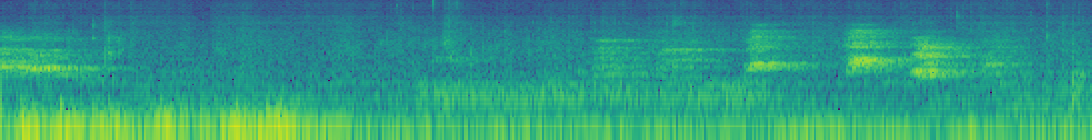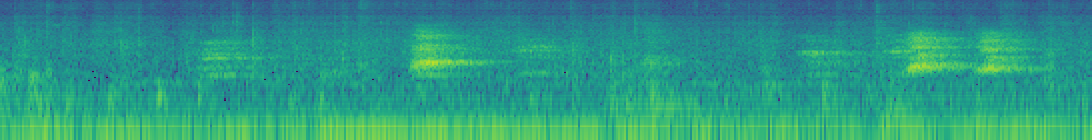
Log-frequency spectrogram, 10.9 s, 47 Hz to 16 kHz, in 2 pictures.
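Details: Basset Hound puppies from a UK pedigree litter, 2015, making thin whining cries and brief yelps every second or two, some rising and falling, with background rumble and soft knocks.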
